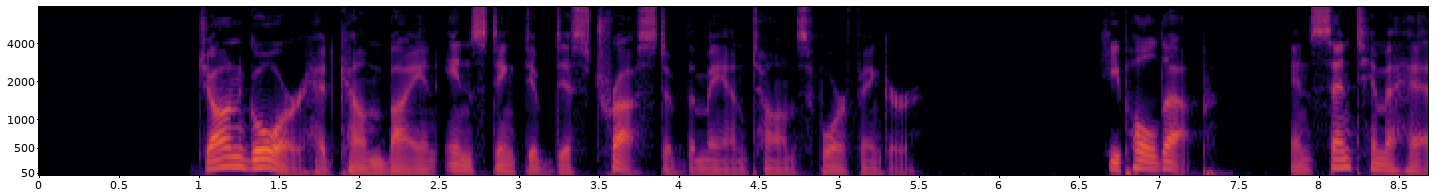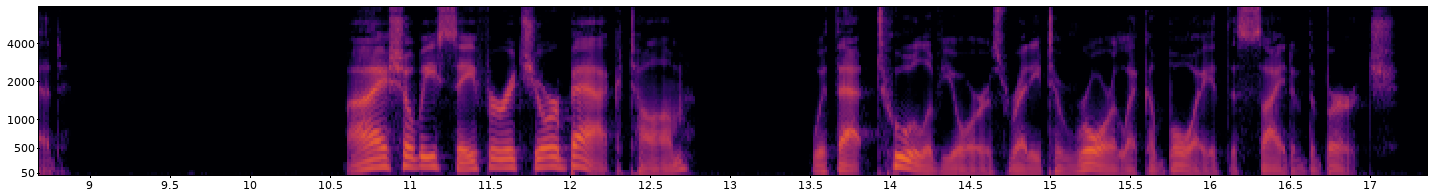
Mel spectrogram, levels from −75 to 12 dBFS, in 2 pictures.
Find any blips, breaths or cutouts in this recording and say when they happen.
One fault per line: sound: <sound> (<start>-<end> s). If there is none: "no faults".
no faults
